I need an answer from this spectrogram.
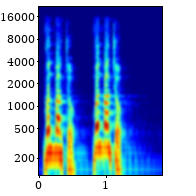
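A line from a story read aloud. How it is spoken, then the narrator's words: Terrified cry. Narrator (Vietnamese): Nàng kinh hoàng kêu lên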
